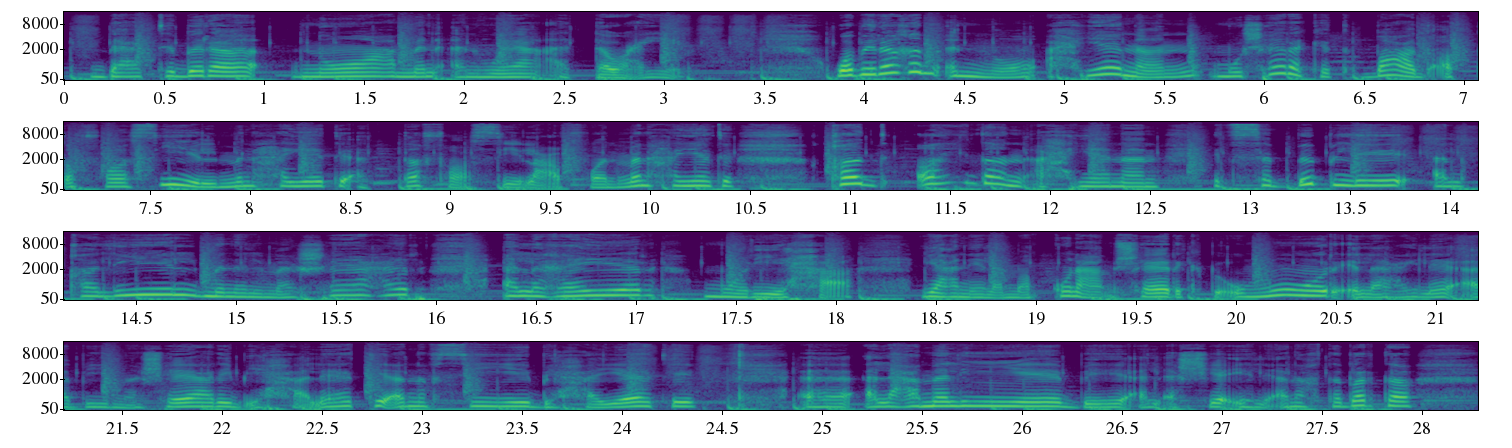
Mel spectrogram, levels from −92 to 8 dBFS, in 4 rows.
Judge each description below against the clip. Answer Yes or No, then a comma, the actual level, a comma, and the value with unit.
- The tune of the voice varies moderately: Yes, average, 4.9 semitones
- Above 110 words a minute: No, average, 95 wpm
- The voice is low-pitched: No, high, 220 Hz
